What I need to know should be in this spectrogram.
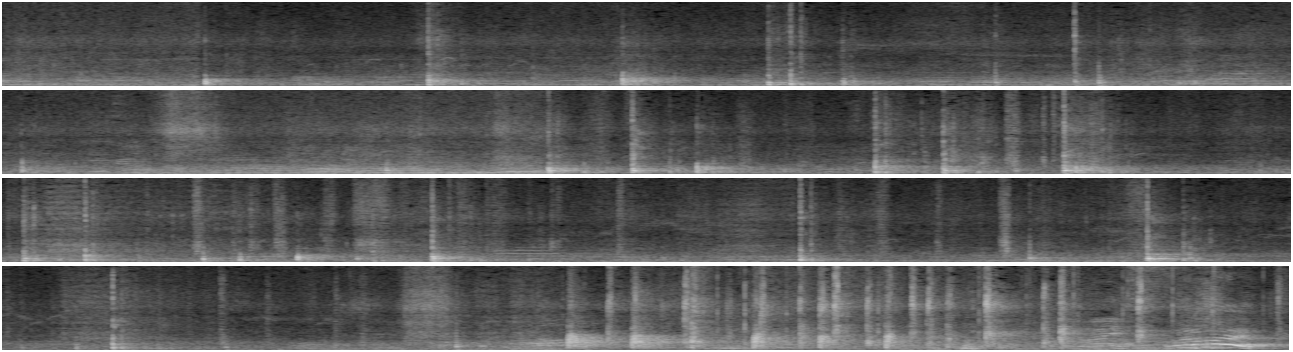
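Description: Tennis rackets hit a soft ball back and forth outdoors.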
